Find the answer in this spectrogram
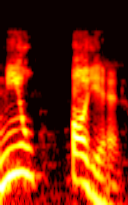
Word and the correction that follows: New Yorker: Mira, te lo pronuncio despacio para que lo digas bien. New Yorker, porque viene de New York, de donde es la revista.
